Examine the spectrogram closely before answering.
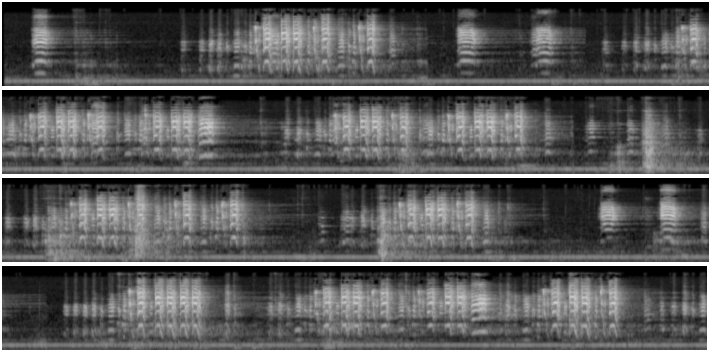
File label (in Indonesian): audio masteran zebra finch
